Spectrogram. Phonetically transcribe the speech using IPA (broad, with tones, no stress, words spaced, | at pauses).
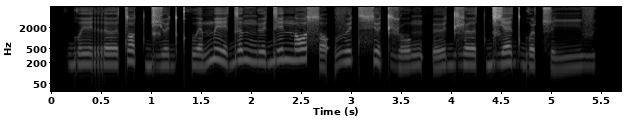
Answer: ɡʷɪː˩rəː˩tɔ˧t d͡ʑø˩dkʷʰɛ˩me˥˨də˦˥ ŋʏ˧dɪ˦˥ nɔ˦˥sɔ˩ʔvø˦˥t sʏ˥˨tʐo˩˧ŋʔø˩˧d ʐəː˧td͡ʑɛ˦˥dɡʷə˧ ʈ͡ʂiː˩˧v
